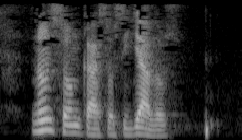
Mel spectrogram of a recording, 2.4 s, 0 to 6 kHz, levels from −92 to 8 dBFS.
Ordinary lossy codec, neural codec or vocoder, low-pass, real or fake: MP3, 24 kbps; none; 5.4 kHz; real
